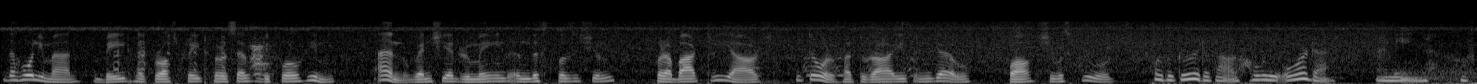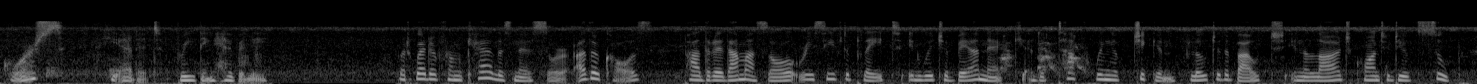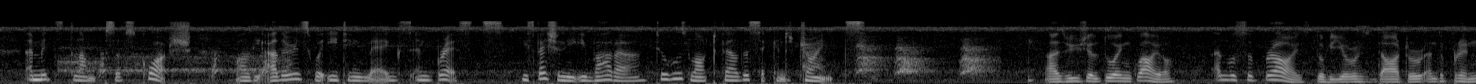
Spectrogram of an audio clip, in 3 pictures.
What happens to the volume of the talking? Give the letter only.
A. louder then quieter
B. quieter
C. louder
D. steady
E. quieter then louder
D.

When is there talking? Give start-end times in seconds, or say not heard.
0.0-17.5, 18.8-38.2, 39.8-44.2.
